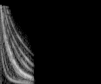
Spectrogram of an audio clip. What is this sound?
Laser Classic Shot 1
Clasic Laser/Raygun shot.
